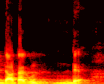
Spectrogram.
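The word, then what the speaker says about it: data: এফআইআই বা ডিআইআই এর এই সমস্ত ভ্যালুগুলো দেয় ডাটাগুলো ওবা ডাটা বলা যাবে না তো অনেকে আবার ডাটা চর্চরি হবে এখানে ডাটা ফ্যাটা উচ্চারণ করতে হয় যাই হোক আমরা সাধারণ লোক আমাদের ডাটাই বলি আর কি আপনারা যারা ঠিকঠাক বোঝেন একটু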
